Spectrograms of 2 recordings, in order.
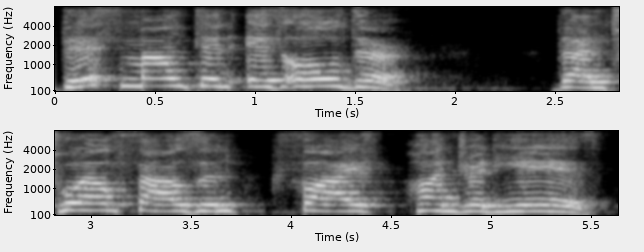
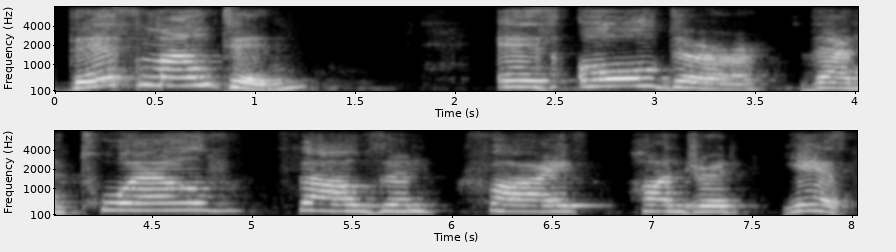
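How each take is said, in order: First: Said in the usual way. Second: Every word of the number spaced out slowly; slow emphatic repeat. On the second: Shown as a demonstration. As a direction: spell it out slowly like to a slow class. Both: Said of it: "let me say it in French".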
